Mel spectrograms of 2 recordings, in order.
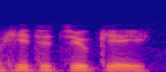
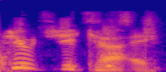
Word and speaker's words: Hitsujikai: Daitoshokan no Hitsugi. What do you? No, Hitsujikai. It's Jikai.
